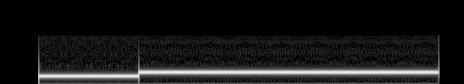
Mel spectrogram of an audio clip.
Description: Two-tone page, heard as a one-second tone, then a three-second tone, about 390 then 570 Hz, with noise. It is heard from 0.4 to 4.4 s.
